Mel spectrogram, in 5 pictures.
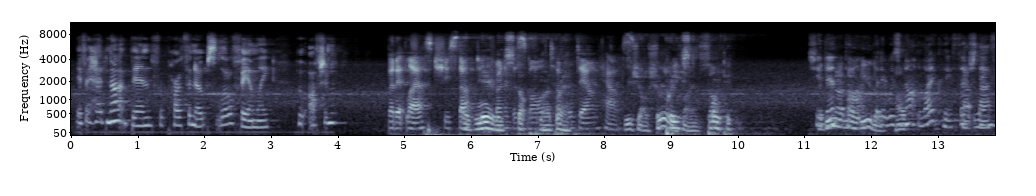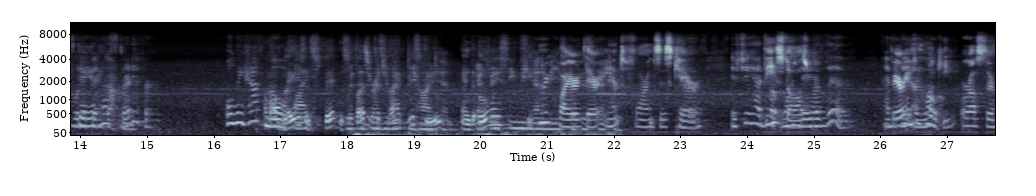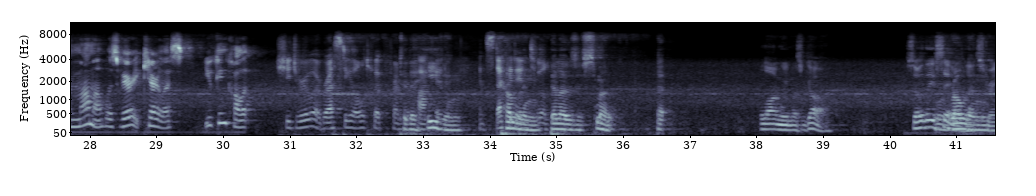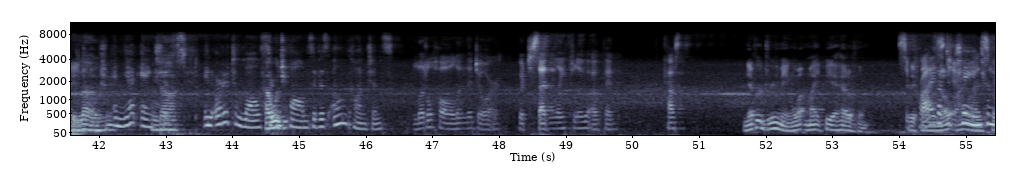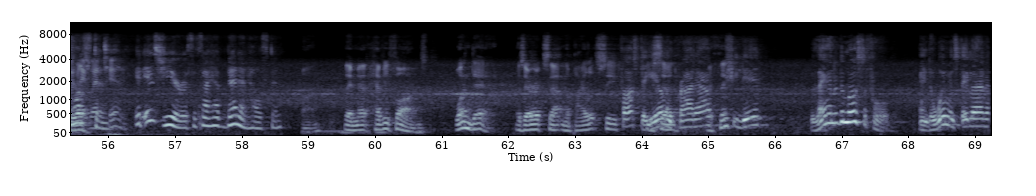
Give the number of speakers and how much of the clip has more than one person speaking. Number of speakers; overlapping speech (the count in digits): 8, about 39%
